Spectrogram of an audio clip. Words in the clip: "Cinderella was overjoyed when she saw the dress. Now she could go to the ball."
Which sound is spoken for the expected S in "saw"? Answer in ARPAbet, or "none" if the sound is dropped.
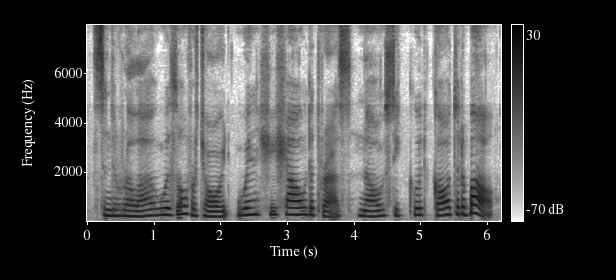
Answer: SH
